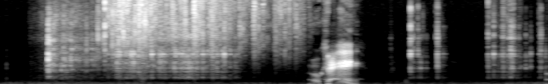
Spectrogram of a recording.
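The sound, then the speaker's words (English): A dense clatter of many small hard objects, teeth poured from a bag, spilling and rattling onto a floor for a couple of seconds, fairly loud, followed by a brief spoken word and scattered lighter clicks. “This bag seems to be full of teeth. Wow. Okay, let's just... Oh, I don't want to put my hand in there.”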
